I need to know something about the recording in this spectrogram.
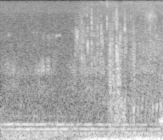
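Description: A short alien screech sounds as a game unit is selected.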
